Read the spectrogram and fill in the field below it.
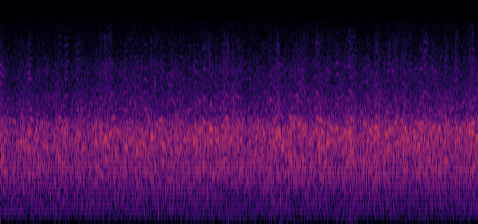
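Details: Dense honking of a very large Colorado goose flock, a constant overlapping babble of nasal calls at steady volume from start to finish.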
